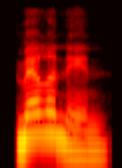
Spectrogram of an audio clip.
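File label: "melanin", British English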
